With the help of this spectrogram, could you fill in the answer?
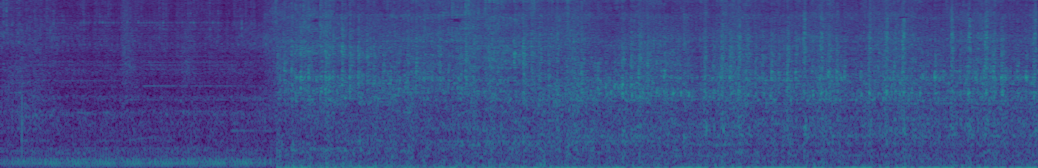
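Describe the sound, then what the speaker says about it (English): A truck engine with a cylinder misfire idles with a low, steady rumble, its rhythm slightly uneven and shaky, running continuously without voices. "It's definitely got a bad misfire on one of those cylinders."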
